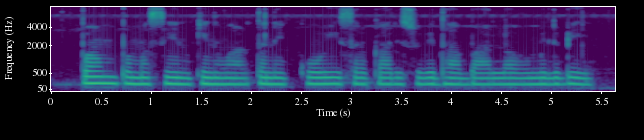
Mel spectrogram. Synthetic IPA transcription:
pəmpməsiːnkinʋaːɾt̪ənekoːisəɾkaːɾisuʋid̪ʱabaːləʋmɪlbi

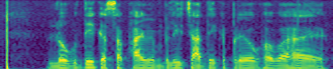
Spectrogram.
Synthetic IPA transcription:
loːɡd̪ikesəpʰajmẽblit͡ʃad̪ikepɾəjoɡɦobəɦɛ

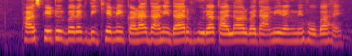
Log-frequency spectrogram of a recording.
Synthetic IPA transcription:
pʰaːspʰeːʈʊɾbəɾəkd̪ɪkʰemẽkɐɽ̃ad̪aːned̪aːɾbʱuːɾakaːlaɔːɾbɐd̪aːmiɾɐ̃ŋɡmẽɦoːbaɦɛː

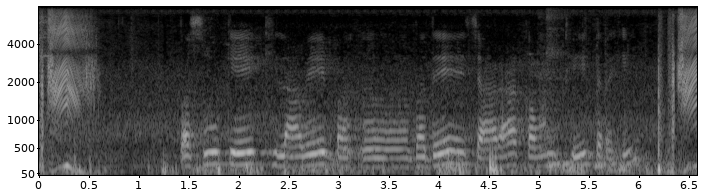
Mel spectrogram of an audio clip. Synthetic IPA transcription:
pəsukekʰɪlaːwe | bəd̪ʱet͡ʃaːɾakəːnʈʰiːkɾəɦi

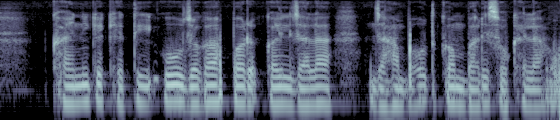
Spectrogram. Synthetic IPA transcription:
kʰəɪnikekʰet̪iud͡ʒəɡəɦpəɾkəɪld͡ʒalad͡ʒəɦãbəɦut̪kəmbaɾisɦokʰela

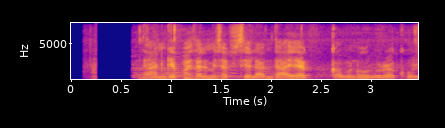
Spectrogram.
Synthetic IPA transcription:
d̪ʱaːnkepʰɐsəlmẽsɐbselɐb̚d̪aːjɐkkːɐʋɐnoːɾɐɾakʰːoːl

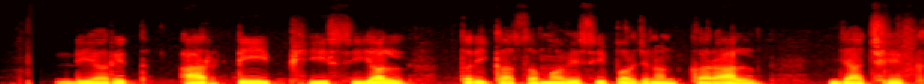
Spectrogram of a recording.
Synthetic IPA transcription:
ɖeɾit̪ | aɾʈipʰisijəl | t̪əɾikasəmaʋesipəɾd͡ʒənənkəɾal | d͡ʒat͡ʃʰek

